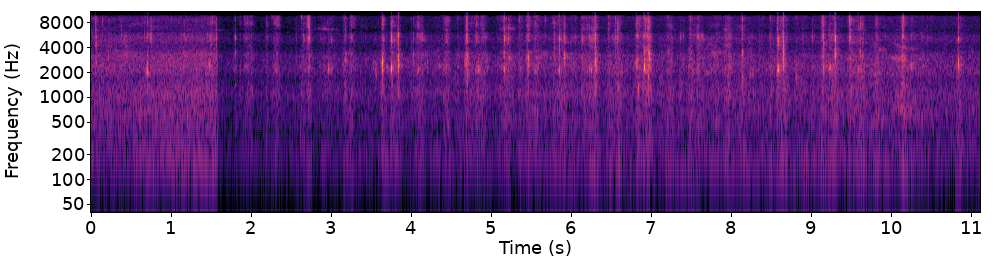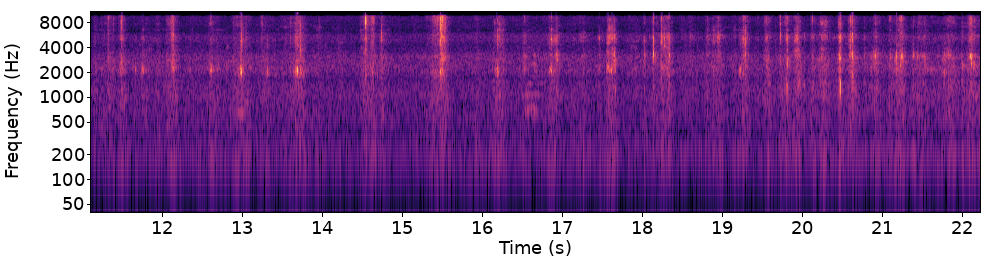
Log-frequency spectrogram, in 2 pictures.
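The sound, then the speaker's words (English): Kofi, a pet, crunches its food steadily while eating, crisp sharp bites and crackles coming in quick irregular bursts over a soft hiss, with no talking throughout. “Now it is time to hear Kofi get his crunch on”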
